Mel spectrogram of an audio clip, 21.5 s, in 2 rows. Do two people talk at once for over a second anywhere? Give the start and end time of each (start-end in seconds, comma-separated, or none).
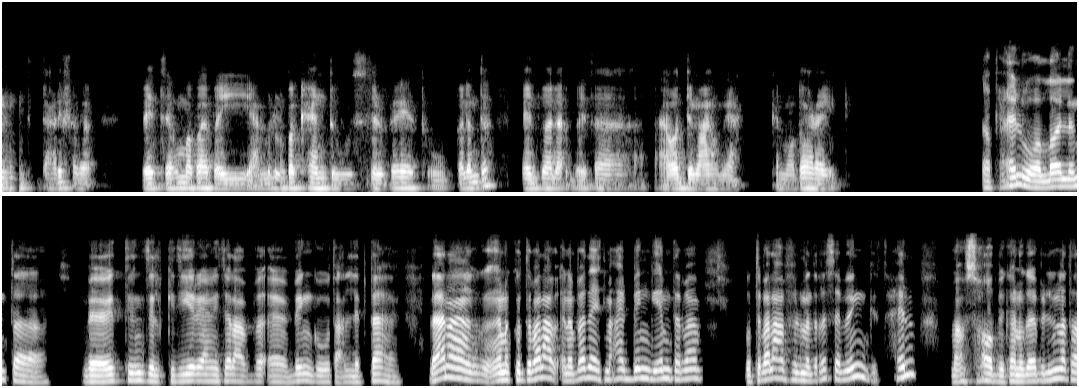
none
